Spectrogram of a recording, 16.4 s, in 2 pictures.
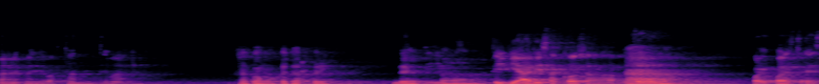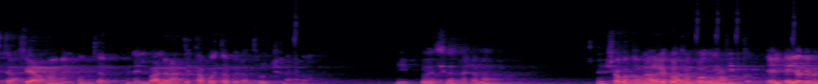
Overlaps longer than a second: present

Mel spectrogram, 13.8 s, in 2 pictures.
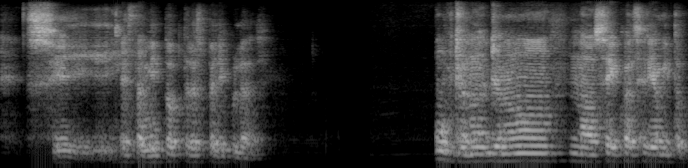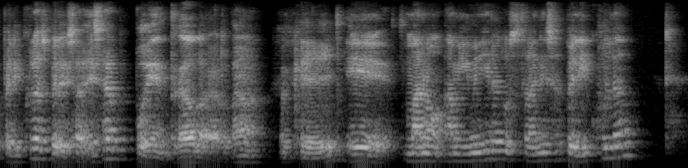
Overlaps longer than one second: none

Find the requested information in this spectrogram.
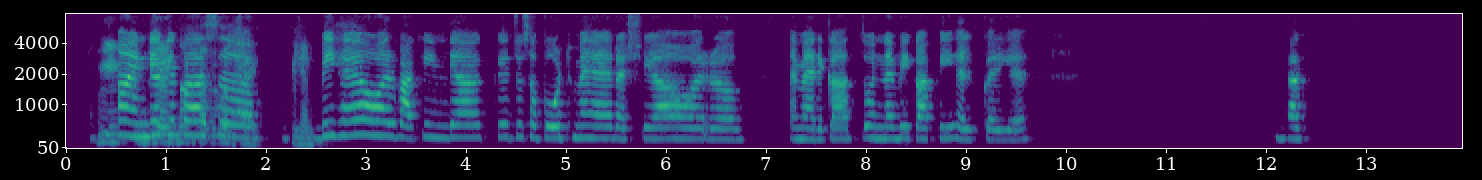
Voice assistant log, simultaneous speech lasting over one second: present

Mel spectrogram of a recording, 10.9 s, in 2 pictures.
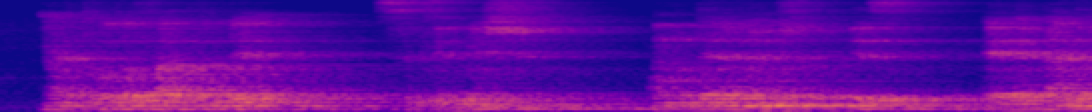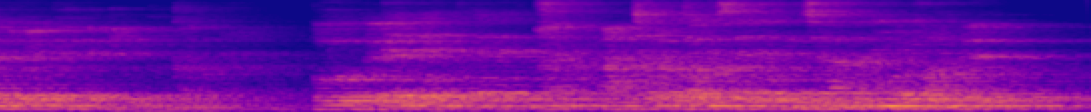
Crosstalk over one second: present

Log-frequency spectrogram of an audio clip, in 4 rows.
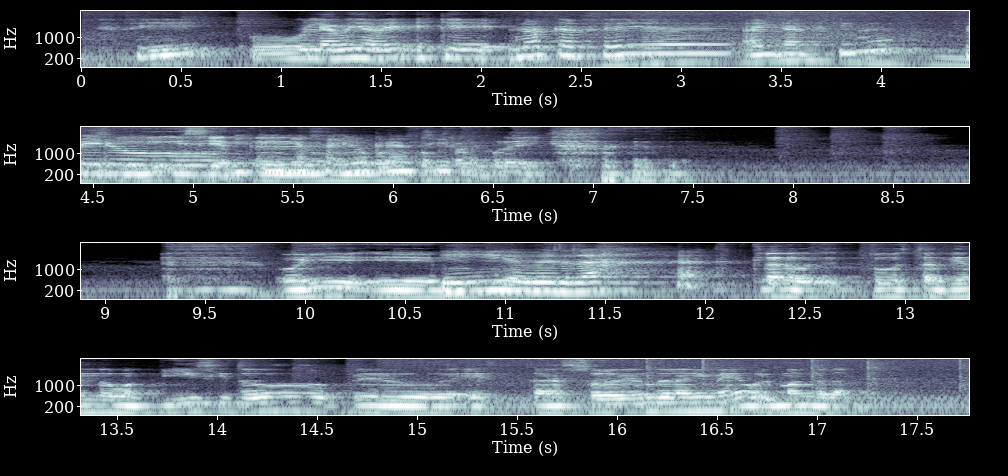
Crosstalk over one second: present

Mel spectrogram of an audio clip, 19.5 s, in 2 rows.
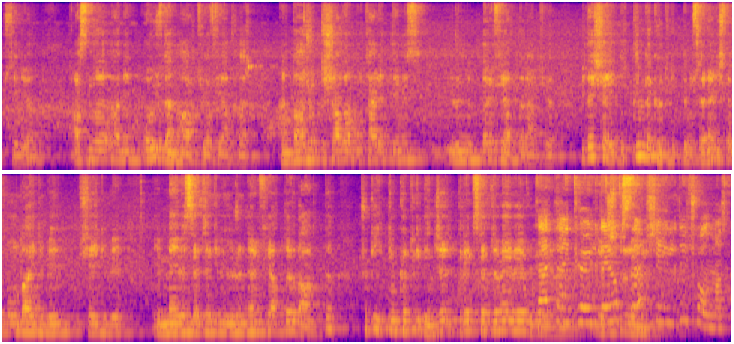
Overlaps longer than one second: present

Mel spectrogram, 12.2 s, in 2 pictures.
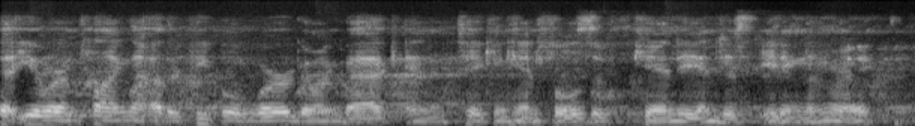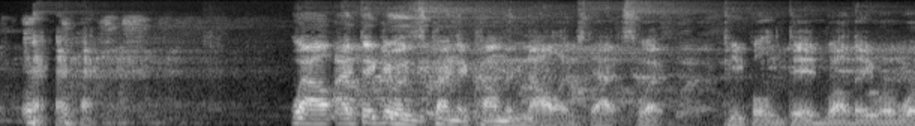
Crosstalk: none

